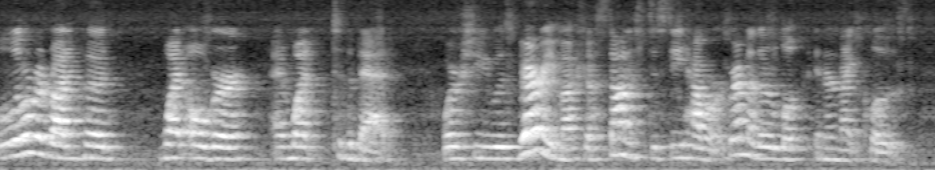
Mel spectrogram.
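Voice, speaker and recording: A woman with a mid-range voice hosts a children's library storytime, reading aloud expressively at a fairly quick pace and dropping in chatty asides and questions for her listeners. The room is echoey and the mic slightly distant.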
